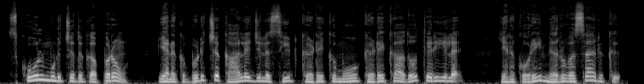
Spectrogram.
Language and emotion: Tamil, fearful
